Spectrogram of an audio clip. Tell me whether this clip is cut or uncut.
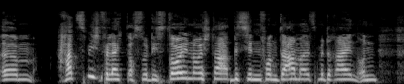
cut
